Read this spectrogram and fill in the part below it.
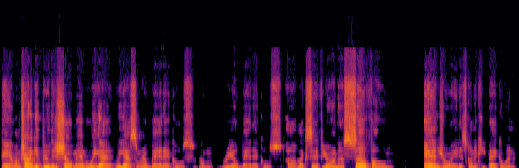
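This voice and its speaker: A man hosting a live stream in an informal, halting, casual chat style. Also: fairly low pitch.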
